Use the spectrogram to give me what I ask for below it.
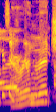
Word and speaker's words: Ehrenreich: E H R E N R Ehrenreich. – I C H. – Ehrenreich.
